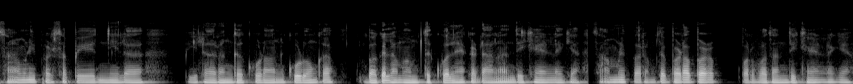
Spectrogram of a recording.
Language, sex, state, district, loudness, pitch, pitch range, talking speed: Hindi, male, Uttarakhand, Uttarkashi, -20 LUFS, 100 Hz, 100-105 Hz, 190 wpm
